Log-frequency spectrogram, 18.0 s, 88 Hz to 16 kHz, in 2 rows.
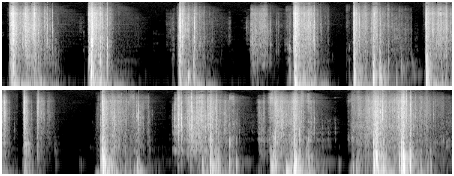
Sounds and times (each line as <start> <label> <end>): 0.1 throwing objects into a box roughly 1.1
1.8 throwing objects into a box roughly 2.4
3.5 throwing objects into a box roughly 4.2
5.0 throwing objects into a box roughly 9.9
10.9 throwing objects into a box roughly 17.9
